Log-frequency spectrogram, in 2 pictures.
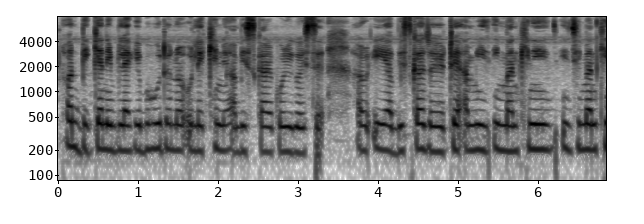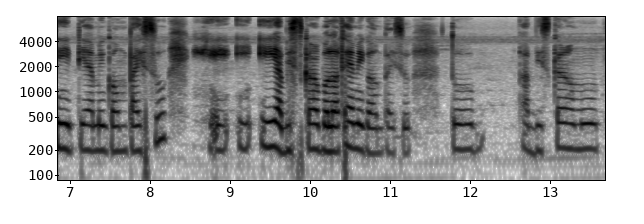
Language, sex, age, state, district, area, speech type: Assamese, female, 18-30, Assam, Dibrugarh, rural, spontaneous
